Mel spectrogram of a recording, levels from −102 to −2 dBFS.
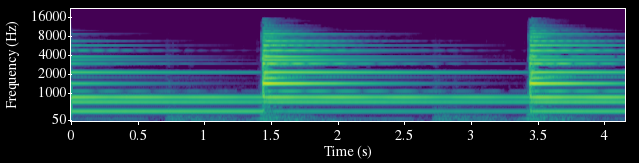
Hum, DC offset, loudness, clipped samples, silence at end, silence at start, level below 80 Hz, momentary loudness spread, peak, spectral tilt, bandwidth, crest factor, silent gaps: none; under 0.1%; -19 LUFS; under 0.1%; 0 s; 0 s; -64 dBFS; 21 LU; -2 dBFS; 1.5 dB/octave; 15.5 kHz; 20 dB; none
